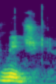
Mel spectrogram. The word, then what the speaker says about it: MJ: Actually, MJ, obviously, you know, that's not, people think that's the initials. It's actually his name. It's pronounced Midge.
